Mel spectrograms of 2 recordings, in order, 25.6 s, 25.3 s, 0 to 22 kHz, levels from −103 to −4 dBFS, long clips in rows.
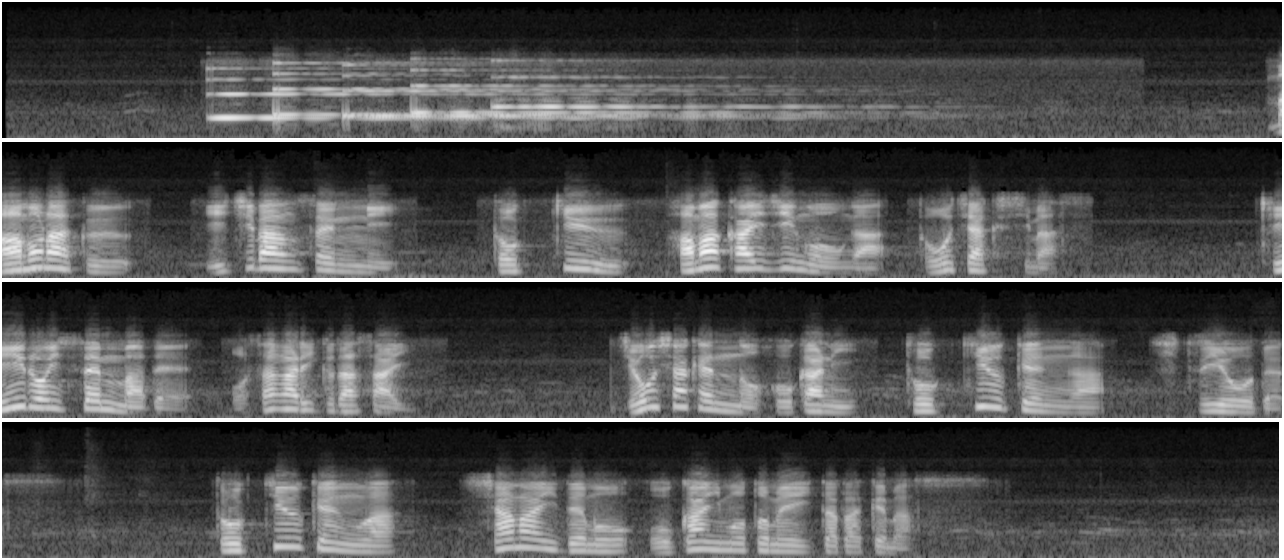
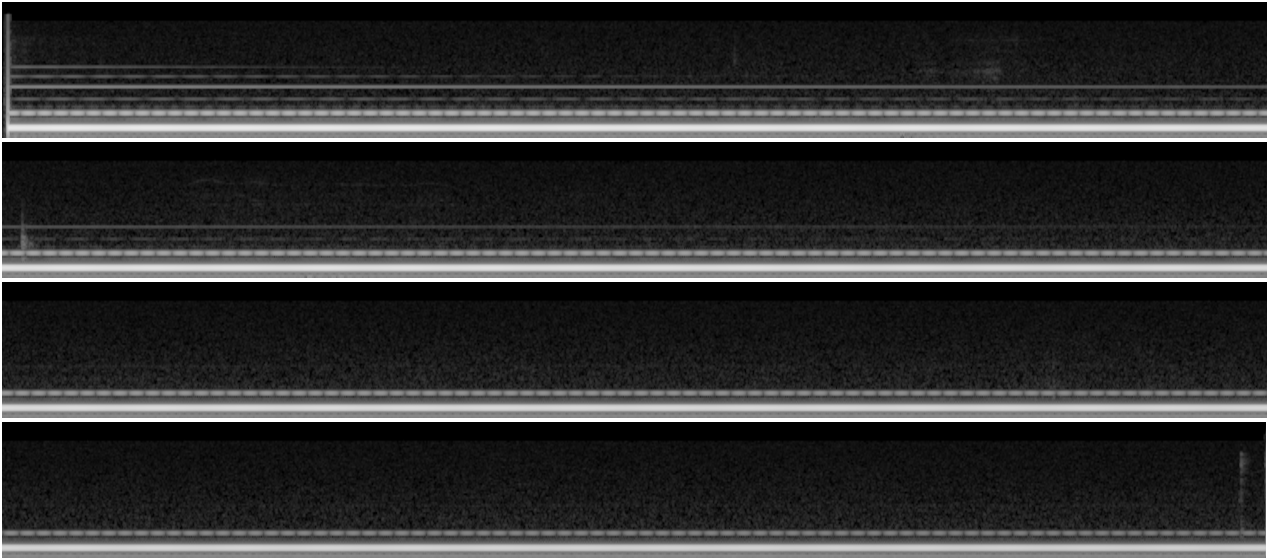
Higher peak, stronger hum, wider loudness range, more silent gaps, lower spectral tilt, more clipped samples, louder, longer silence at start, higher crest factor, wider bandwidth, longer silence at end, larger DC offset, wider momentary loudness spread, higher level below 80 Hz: first, 0 dBFS vs -14 dBFS; neither; about the same, 8 LU vs 8 LU; neither; second, -6 dB/octave vs -11.5 dB/octave; neither; about the same, -25 LUFS vs -23 LUFS; first, 1 s vs 0 s; first, 26 dB vs 8 dB; first, 8 kHz vs 2 kHz; first, 1.75 s vs 0 s; neither; first, 18 LU vs 9 LU; second, -72 dBFS vs -56 dBFS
